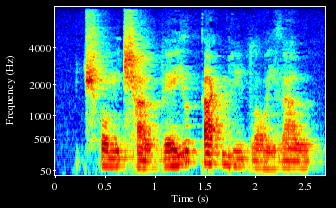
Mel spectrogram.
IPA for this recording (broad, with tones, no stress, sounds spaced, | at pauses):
t͡ɕʰ o˧ m t͡ɕʰ a˨˩ w b eː˦˥ j ɯ˥˩ k̚ ʔ a˦˥ k̚ b iː˧ p l ɔː˩˦ j l a˧ w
